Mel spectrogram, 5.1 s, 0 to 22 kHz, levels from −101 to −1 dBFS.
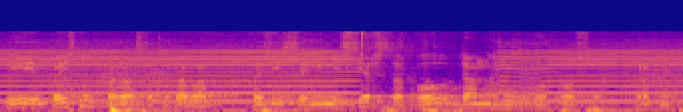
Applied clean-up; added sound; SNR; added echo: none; Bowed string instrument; 7 dB; reverberation time 1.6 s.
